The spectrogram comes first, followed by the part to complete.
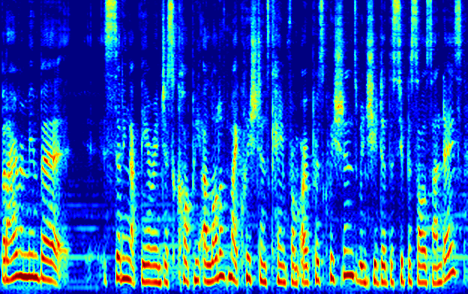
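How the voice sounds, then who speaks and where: A woman's voice: mid-range voice, brisk, darkish tone, faint music behind. A woman of about twenty-nine, chatting informally as the host of a solo podcast recorded at home. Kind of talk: casual solo podcast talk.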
